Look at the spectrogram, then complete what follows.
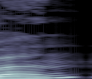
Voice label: "ben2", pinyin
